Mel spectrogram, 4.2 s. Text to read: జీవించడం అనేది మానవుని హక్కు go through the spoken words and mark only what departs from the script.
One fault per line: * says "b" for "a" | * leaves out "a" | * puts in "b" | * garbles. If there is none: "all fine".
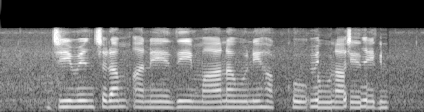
* garbles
